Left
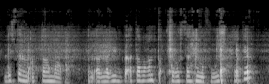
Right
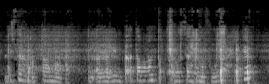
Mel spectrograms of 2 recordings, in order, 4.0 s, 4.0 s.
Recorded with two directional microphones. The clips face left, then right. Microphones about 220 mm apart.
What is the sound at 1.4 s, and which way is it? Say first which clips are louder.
Speech: left 7 dB; 40° left (ahead or behind).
